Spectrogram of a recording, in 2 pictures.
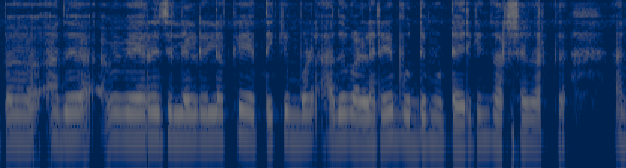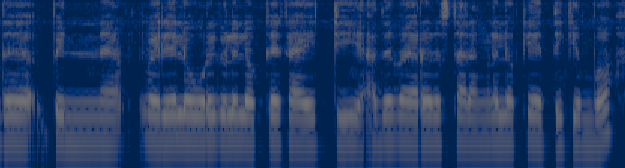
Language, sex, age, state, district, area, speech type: Malayalam, female, 18-30, Kerala, Kozhikode, urban, spontaneous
